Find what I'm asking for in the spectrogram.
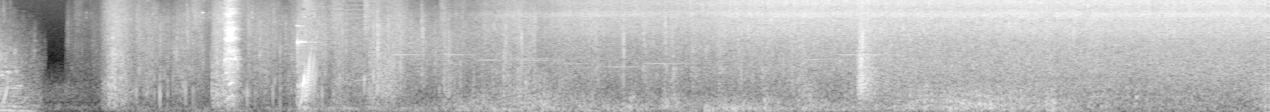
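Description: In the video game Genshin Impact, thunder rolls through rain, with several heavy cracks and rumbles early on that fade into a dull, sustained rumble and steady rainfall, with no voices.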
